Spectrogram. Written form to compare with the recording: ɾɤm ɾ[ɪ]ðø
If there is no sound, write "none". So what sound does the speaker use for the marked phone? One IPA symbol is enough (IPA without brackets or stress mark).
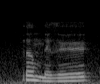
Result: ɪ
